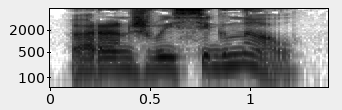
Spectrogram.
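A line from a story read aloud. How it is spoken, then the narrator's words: Growling. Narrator (Russian): прорычал он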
